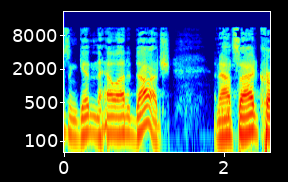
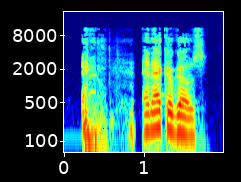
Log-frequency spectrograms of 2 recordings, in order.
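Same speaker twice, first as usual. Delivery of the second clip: ordinary delivery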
